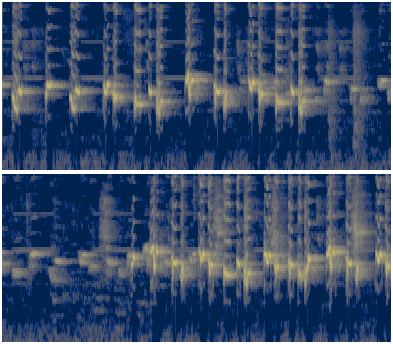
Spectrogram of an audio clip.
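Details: Sooty-headed bulbul singing loudly in the morning: bright whistled phrases around mid pitch, each dipping and rising, repeated rapidly in near-continuous chatter with several overlapping voices, a short quieter stretch midway.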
